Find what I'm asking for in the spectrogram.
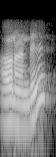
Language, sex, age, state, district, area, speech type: Telugu, male, 30-45, Andhra Pradesh, Nandyal, rural, conversation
